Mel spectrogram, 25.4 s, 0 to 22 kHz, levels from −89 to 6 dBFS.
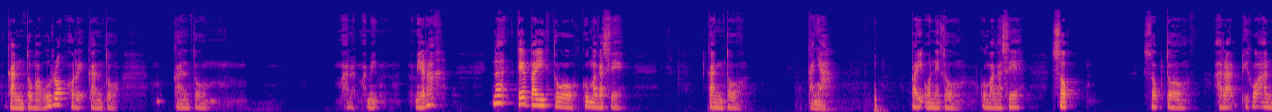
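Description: At about 17.27 s the speech suddenly jumps forward with a tiny blip, and it doesn't pick up where it left off. That's most likely a stream segment skipped: one chunk of the segmented stream never loaded, so the player dropped it and carried on with the next one. The blip is just the join between the two pieces. The part of the recording that chunk held is gone, so the listener simply loses that bit of the talk.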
